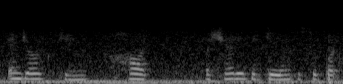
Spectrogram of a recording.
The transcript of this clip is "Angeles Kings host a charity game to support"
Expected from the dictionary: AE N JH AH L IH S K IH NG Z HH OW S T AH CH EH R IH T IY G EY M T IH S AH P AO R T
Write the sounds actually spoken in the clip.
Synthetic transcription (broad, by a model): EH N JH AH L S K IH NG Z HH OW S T AH SH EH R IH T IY G EY M T IH S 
